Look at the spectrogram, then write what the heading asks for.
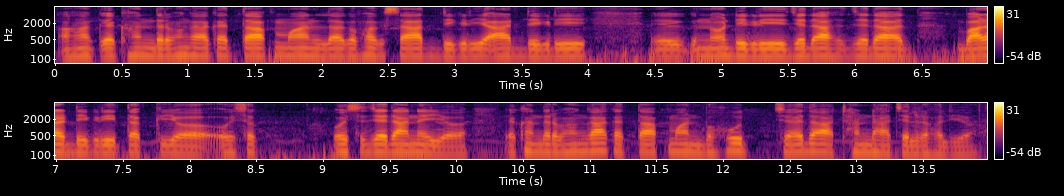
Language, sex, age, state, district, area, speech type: Maithili, male, 18-30, Bihar, Darbhanga, rural, spontaneous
